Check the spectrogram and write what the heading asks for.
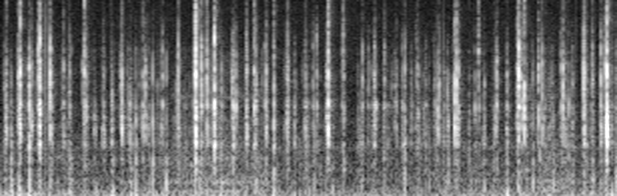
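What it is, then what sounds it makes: Plastic calculator buttons clicking. The buttons of a handheld black plastic scientific calculator with a hollow casing are clicked quickly by thumbs and fingertips while it is held in both hands. The result is a rapid, uneven stream of short, dry, bright clicks that stop almost instantly, over a steady low rumble.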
